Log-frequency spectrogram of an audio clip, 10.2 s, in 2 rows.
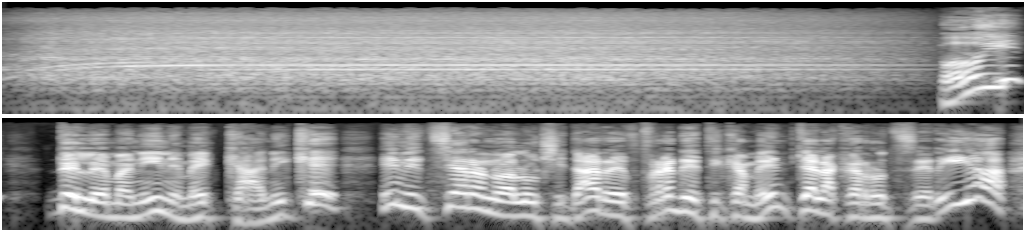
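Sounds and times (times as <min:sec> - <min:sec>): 
jets of hot air blowing: 0:00.0 - 0:04.7
speech: 0:04.7 - 0:10.2.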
